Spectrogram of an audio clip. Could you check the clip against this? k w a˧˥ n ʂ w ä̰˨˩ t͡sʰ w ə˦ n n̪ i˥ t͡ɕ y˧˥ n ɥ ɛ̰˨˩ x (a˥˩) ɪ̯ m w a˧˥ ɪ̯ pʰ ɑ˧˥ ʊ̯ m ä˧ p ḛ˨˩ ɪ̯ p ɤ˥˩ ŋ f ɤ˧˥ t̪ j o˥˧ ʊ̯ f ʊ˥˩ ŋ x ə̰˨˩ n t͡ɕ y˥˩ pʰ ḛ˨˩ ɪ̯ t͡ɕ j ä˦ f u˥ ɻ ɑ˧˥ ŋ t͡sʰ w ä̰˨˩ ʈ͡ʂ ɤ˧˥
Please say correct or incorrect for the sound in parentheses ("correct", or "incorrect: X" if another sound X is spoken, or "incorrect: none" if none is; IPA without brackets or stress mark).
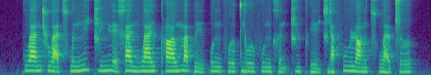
correct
